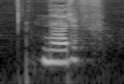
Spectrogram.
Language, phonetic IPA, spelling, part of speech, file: Czech, [ˈnɛrf], nerv, noun, Cs-nerv.ogg
- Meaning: nerve (bundle of neurons with their connective tissue sheaths, blood vessels and lymphatics)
